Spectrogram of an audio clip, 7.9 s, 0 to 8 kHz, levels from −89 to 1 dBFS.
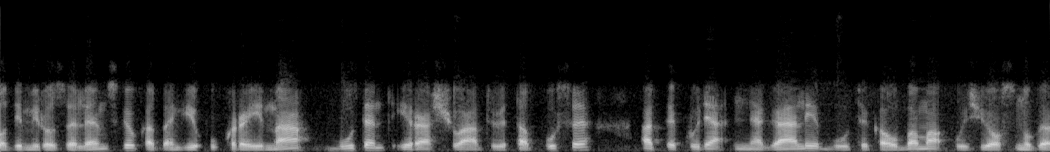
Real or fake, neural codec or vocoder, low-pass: fake; codec, 16 kHz in and 24 kHz out, 1 kbps, XY-Tokenizer; 7.2 kHz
